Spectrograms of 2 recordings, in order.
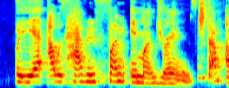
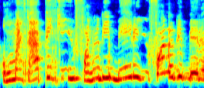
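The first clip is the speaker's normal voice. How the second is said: excited Yasmin greeting; 8 semitones higher, faster than usual. Retold or imitated. Yasmin greets her in dream.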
